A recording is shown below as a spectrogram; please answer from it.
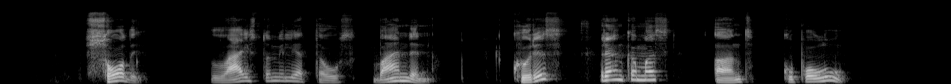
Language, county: Lithuanian, Kaunas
